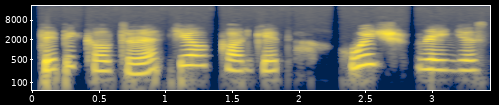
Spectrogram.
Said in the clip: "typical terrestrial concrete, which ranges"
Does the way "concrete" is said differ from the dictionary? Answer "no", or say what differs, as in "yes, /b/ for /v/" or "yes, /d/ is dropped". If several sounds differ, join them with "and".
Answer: yes, /ɹ/ is dropped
